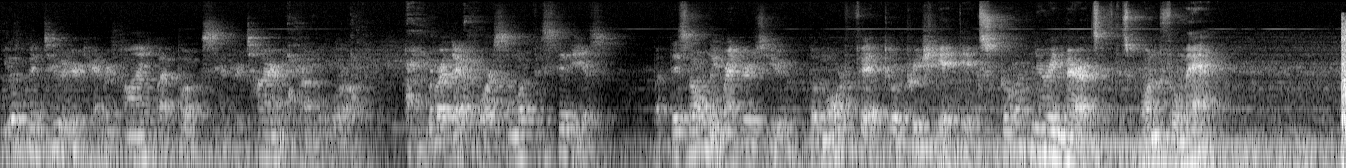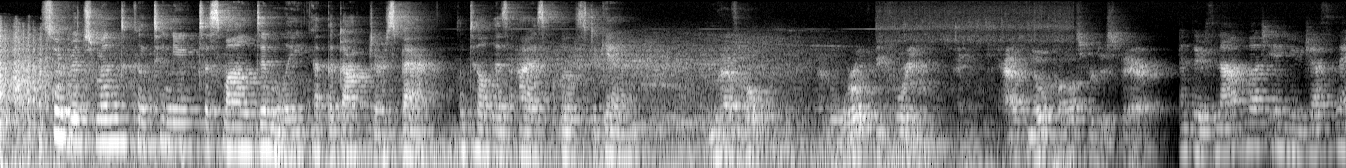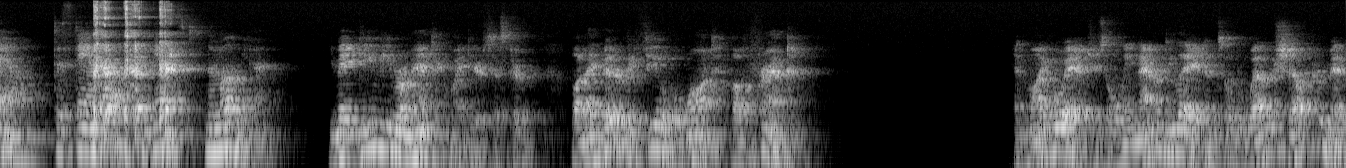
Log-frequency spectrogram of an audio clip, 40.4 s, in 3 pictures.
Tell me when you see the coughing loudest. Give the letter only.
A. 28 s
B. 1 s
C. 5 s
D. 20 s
A.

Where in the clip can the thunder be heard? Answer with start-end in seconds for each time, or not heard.
13.4-15.3, 22.2-24.2.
